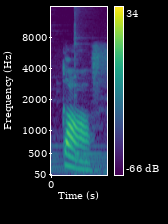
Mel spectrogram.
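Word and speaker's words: calf: है इसे कहते हैं कफ इसमें एल साइलेंट होता है उसे कहते हैं शनि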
